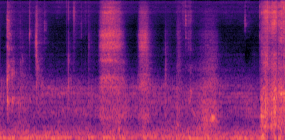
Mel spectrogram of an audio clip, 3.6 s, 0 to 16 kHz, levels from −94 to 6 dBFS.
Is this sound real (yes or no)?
no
